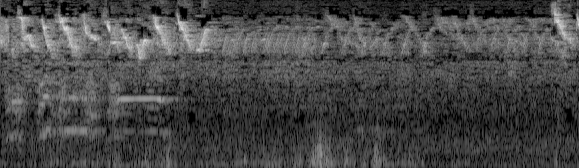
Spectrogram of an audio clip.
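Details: High, fast twittering from a white-eye with a crisp voice: a string of quick slurred notes for about two seconds, then fainter chirping and a final burst at the end.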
